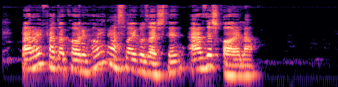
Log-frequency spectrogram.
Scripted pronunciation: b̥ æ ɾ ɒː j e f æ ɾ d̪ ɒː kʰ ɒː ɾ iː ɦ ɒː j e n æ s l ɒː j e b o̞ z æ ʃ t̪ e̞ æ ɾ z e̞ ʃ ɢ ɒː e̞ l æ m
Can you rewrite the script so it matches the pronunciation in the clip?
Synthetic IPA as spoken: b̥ æ ɾ ɒː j e f æ d̪ ɒː kʰ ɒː ɾ iː ɦ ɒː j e n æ s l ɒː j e ɡ o̞ z æ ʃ t̪ e̞ æ ɾ z e̞ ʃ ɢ ɒː e̞ l æ m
